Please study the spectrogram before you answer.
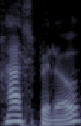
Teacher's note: Alors accent tombe sur premier syllabe là, gain trois syllabes.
